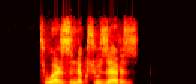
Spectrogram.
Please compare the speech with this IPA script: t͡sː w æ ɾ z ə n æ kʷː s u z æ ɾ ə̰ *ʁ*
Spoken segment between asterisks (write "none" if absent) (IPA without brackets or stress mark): z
